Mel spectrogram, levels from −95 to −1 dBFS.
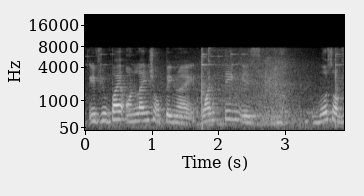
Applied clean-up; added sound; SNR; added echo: none; Engine + Shatter; 13 dB; none.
